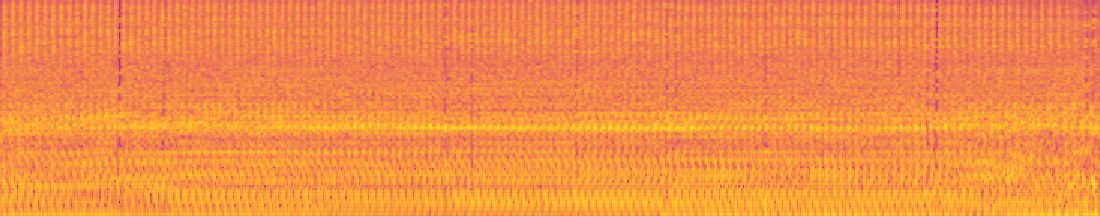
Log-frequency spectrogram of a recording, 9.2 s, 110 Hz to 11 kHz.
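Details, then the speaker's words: Experimental 3-cylinder orbital compressed-air engine with single-shaft push-pull valve, only one cylinder connected: fast clattering about four loud beats a second, slightly uneven and sloppy; running on one cylinder. "anyway it's a little bit sloppy because it's only got one cylinder on but it does run even with one cylinder so I'll show you that"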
